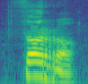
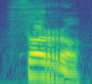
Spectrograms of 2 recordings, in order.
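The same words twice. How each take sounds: The two takes are said the same way.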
